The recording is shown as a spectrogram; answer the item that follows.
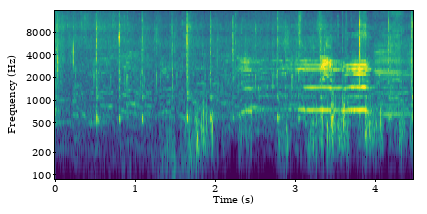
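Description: Voices in the stands of a ballpark, with a sharp click right at the start. Over the last two seconds a held, echoing voice-like tone rings out across the field.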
